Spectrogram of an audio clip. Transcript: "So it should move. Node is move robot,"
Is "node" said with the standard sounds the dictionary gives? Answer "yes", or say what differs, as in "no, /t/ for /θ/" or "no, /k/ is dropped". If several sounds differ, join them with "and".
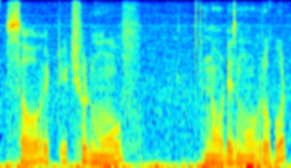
yes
